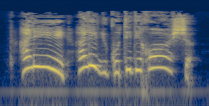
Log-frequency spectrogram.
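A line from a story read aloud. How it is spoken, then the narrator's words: Shouted, old man. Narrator (French): cria le père Fourchon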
